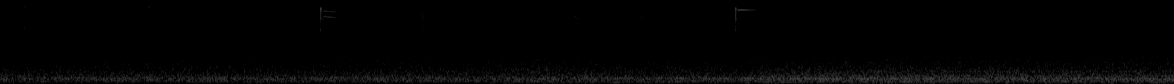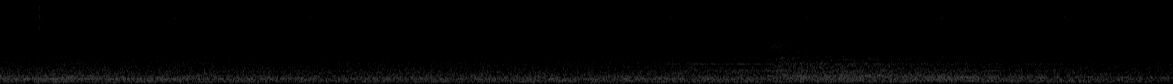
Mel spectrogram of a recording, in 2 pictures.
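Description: Soft menu clicks sound as selections change.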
